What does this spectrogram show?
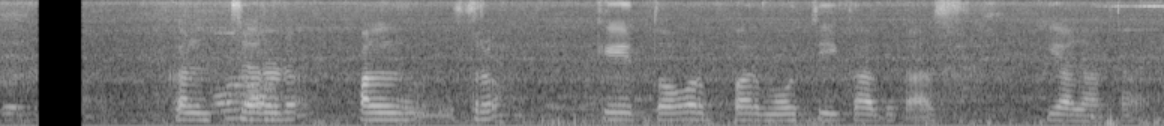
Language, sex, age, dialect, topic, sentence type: Hindi, male, 25-30, Kanauji Braj Bhasha, agriculture, statement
